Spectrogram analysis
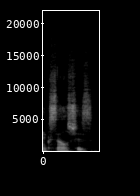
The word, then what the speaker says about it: Excelsis: Say it like you're saying eggshells. And then add the end.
